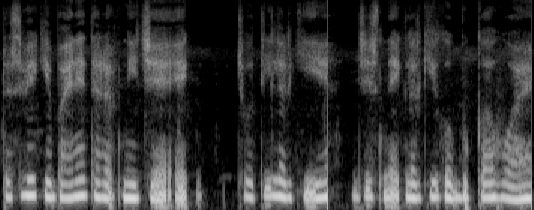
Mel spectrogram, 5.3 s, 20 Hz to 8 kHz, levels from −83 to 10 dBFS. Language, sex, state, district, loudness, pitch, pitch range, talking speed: Hindi, female, Arunachal Pradesh, Papum Pare, -14 LUFS, 205 Hz, 200-210 Hz, 180 wpm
